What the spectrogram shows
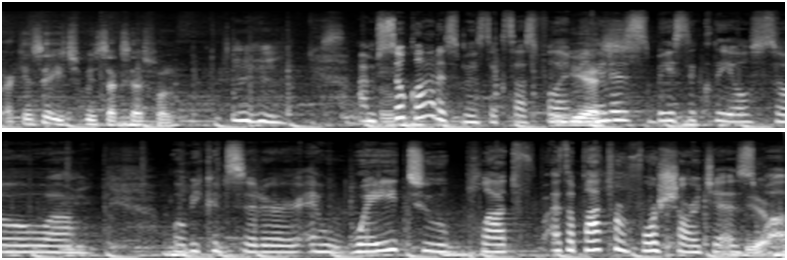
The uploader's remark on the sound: Live from SHD 2023. Sharjah Heritage Days.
